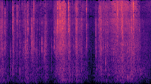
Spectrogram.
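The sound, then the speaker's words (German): A plastic bag crinkles and rustles continuously, with dense, crackly bursts that swell louder around the middle and stay busy to the end; no one speaks. “Das ist so eine komische Tüte.”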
